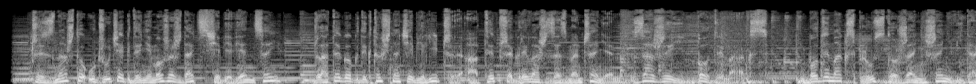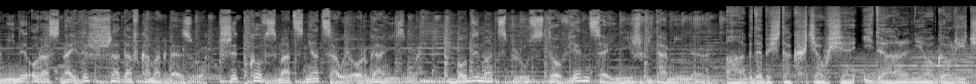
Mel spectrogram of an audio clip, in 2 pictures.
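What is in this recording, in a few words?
voice male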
